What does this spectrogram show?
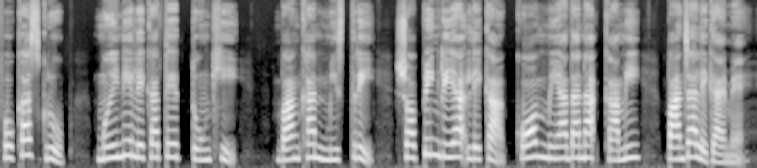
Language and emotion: Santali, neutral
